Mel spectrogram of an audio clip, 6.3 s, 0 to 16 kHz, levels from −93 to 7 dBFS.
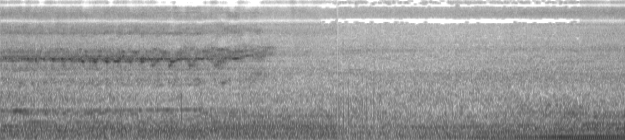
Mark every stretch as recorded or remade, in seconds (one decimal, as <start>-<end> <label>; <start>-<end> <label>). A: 0.0-3.2 remade; 3.2-5.8 recorded; 5.8-6.3 remade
